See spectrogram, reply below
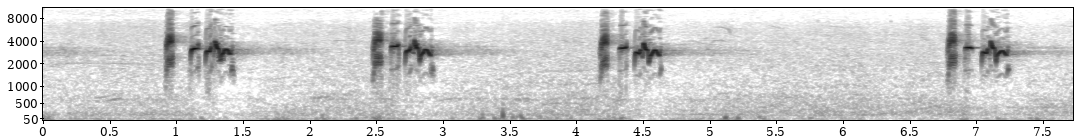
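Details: Sooty-headed bulbul calling rivals: four short, bubbly whistled phrases, each opening with a sharp note, separated by pauses of one to four seconds, with muffled low noise underneath.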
